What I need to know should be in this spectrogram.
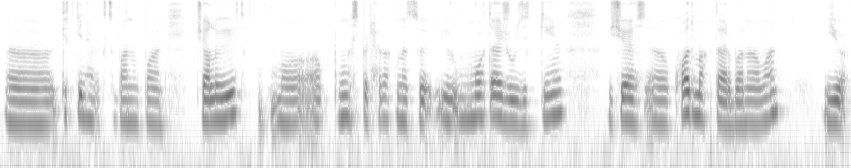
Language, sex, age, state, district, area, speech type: Kashmiri, male, 45-60, Jammu and Kashmir, Budgam, rural, spontaneous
